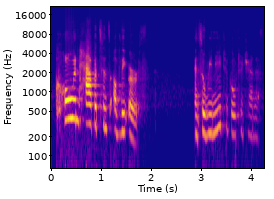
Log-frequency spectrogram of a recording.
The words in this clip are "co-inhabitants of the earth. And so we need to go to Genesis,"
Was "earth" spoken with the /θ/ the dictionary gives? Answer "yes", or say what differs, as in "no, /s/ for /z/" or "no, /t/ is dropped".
yes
